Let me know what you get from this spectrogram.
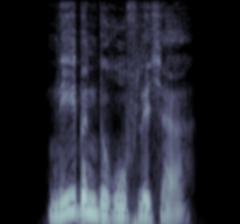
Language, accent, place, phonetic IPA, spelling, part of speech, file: German, Germany, Berlin, [ˈneːbn̩bəˌʁuːflɪçɐ], nebenberuflicher, adjective, De-nebenberuflicher.ogg
- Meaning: inflection of nebenberuflich: 1. strong/mixed nominative masculine singular 2. strong genitive/dative feminine singular 3. strong genitive plural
